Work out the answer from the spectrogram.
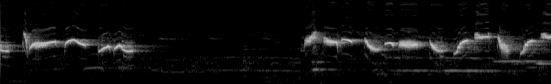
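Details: Chinese hwamei kept as a lure, singing loud and clear to draw in wild birds; a second of rich whistled slurs, a pause of over a second, then a longer run of strong, varied whistles.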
